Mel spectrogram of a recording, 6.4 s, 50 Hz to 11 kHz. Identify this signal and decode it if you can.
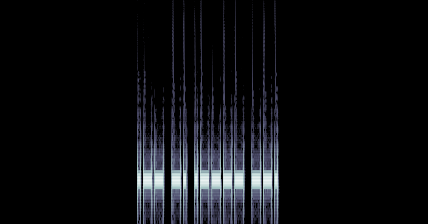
Morse code, heard as a keyed tone, about 28 wpm, 700 Hz. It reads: WN1G
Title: USA Call Signs - 4 Characters - Repeated 3x - 28wpm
